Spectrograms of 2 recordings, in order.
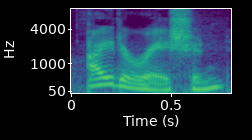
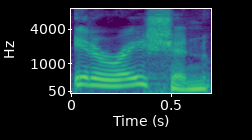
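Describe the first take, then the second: First: The word has a Philadelphia local pronunciation. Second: The word has a standard, general pronunciation.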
